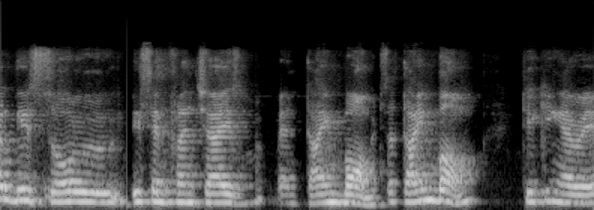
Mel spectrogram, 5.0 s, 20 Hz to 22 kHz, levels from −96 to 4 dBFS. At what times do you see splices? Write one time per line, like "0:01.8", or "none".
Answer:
0:01.0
